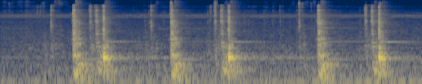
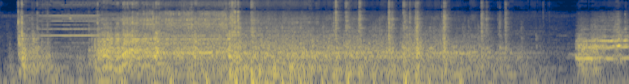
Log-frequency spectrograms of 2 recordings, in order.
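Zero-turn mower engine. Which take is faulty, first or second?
first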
